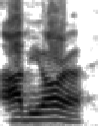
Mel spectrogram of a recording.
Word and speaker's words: Aviara: It's a new brand, a newer brand, and that's how you pronounce the name, is Aviara.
